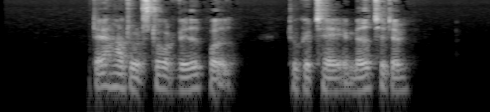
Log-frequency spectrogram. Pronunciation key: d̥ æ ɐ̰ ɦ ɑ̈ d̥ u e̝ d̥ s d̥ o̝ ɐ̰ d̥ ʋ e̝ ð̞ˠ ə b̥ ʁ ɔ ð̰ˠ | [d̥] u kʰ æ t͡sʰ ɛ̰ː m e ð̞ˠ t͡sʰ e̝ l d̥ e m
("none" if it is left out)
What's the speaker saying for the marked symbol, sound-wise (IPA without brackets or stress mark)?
d̥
